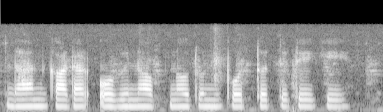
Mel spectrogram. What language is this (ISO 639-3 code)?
ben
